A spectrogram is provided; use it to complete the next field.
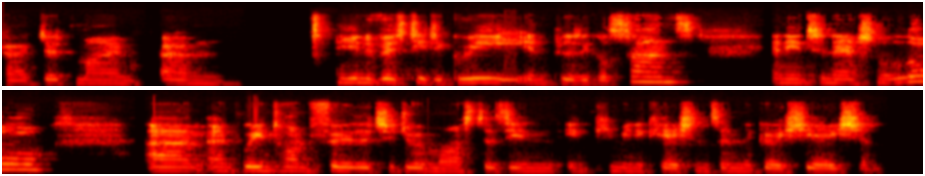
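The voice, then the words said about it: South African accent. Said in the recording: “You can probably hear from my accent that I'm South African born”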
